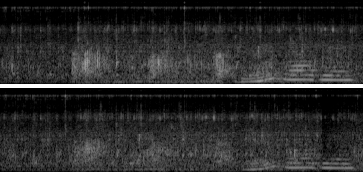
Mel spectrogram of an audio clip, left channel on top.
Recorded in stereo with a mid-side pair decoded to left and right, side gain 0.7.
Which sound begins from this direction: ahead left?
A woman speaking, at 2.3 s.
